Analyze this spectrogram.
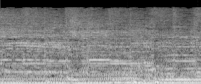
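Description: Loud background music with a strong, steady bass.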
